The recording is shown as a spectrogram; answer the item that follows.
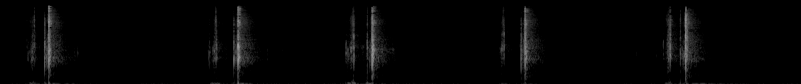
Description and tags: BB gun cocking 2
Pistol cocking : Clicking spring, sliding metal. Recorded on a ZOOM h6 handheld recorder. No processing.
reload, pistol, gun, handgun, OWI, cock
